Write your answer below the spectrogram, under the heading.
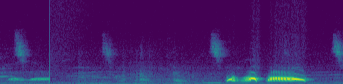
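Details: Decoy spotted dove, cooing to lure wild doves: soft low notes at first, then near the end a pair of quick rising-falling coos and a long purring coo.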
